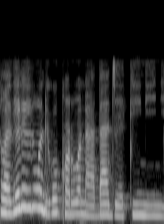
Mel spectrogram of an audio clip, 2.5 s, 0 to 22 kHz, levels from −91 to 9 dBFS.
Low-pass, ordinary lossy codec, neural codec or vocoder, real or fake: 7.2 kHz; none; codec, 32 kHz, 1.9 kbps, SNAC; fake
